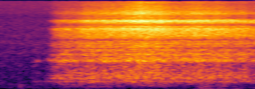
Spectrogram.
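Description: A slow, deep breath in during a relaxation breathing exercise, a soft, airy hiss that begins after a short quiet moment and holds steady to the end, with no talk.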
